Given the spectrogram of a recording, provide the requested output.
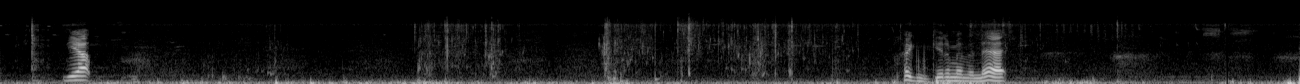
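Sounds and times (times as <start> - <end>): wind rumble on microphone: 0.0 - 13.0
fish splashing: 4.2 - 5.2, 6.0 - 8.7.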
